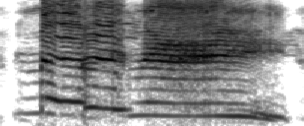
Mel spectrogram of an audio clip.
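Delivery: high, loud desperate scream. Acted. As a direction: scream it at the top of your lungs. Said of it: "Screamed Amy".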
